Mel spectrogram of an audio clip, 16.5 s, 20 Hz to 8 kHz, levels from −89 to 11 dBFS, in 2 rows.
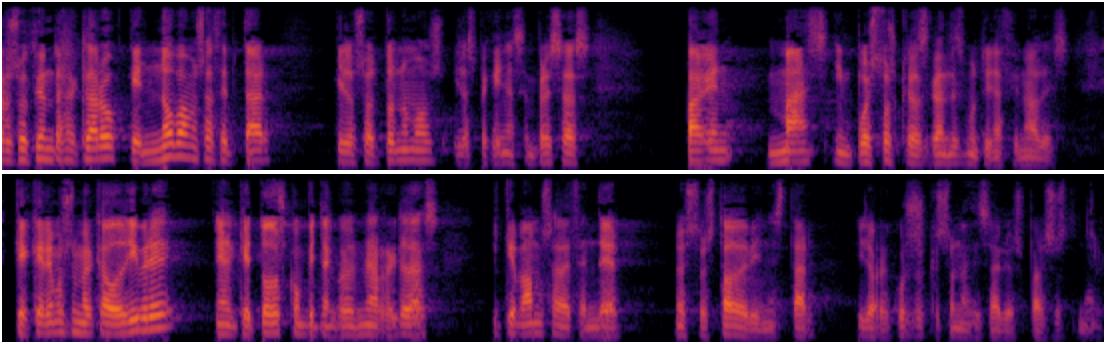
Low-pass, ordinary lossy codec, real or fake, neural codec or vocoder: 7.2 kHz; none; fake; vocoder, 44.1 kHz, 80 mel bands, Vocos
